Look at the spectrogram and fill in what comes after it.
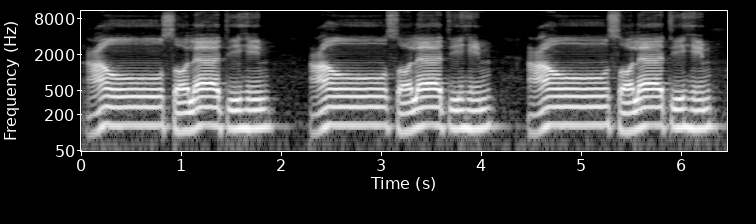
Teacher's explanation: the ghunna will take some of the characteristics of the heavy letter here whenever there is ghunna involved.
